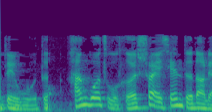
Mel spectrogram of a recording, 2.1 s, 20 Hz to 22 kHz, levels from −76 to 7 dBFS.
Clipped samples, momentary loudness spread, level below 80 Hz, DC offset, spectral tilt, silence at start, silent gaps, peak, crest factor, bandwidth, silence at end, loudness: under 0.1%; 5 LU; -40 dBFS; under 0.1%; -5.5 dB/octave; 0 s; none; -6 dBFS; 12 dB; 7.4 kHz; 0 s; -18 LUFS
